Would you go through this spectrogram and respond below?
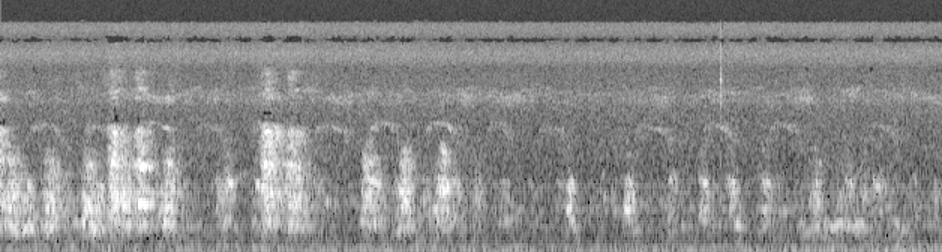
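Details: Dogs barking at night in a countryside village: bursts of short, rough barks in quick clusters near the start, then fainter repeated yaps trailing off over a steady low rural background hum.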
